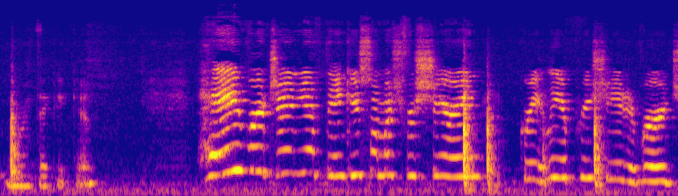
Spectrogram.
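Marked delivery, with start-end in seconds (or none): 1.5-5.1 bright greeting. Real, not acted. Greeting a live viewer.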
